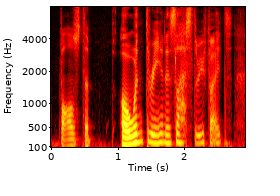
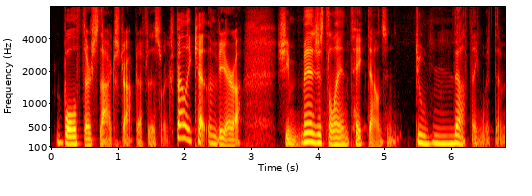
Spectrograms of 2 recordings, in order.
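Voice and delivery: ordinary delivery

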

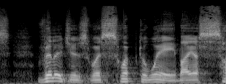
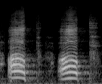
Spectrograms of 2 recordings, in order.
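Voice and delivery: much higher, desperate shouted command; shouting; 4 dB louder than usual. A narrator's reading. Phaethon shouting the horses up from the burning village. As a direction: haul the horses up with your voice.

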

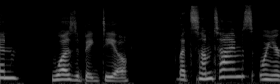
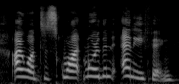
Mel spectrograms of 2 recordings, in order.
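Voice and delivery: eager mermaid; 5 semitones higher, 6 dB louder than usual. Acted. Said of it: "said the mermaid".

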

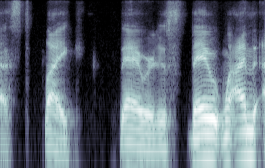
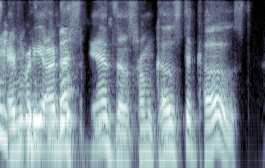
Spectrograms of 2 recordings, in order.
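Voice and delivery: mock proud retort; 7 semitones higher, 3 dB louder than usual. Proud retort about accent.

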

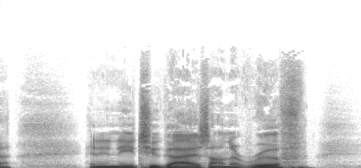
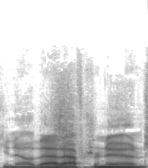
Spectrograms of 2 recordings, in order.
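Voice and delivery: normal talking voice

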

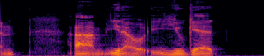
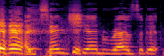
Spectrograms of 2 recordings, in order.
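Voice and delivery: mock public announcement; 11 semitones higher, 8 dB louder than usual. Co-host spoofing the street sweepers to plug the website, mock loudspeaker announcement.

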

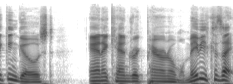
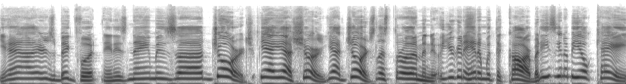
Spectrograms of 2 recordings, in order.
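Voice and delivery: high, lightly voiced silly AI; mocking the AI; 10 semitones higher than usual. Mocking the AI that named Bigfoot George, high silly voice. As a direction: parody the chatbot's eager logic. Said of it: "A I was like".

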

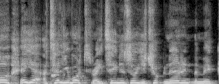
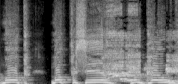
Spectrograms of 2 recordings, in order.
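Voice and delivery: raised-pitch market trader's call; mock street-seller shout; 6 semitones higher than usual. Hawking mops on the high street, mock vendor's shout. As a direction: call out your wares, playfully. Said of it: "go into your local high street and shout".

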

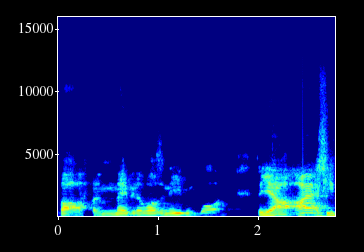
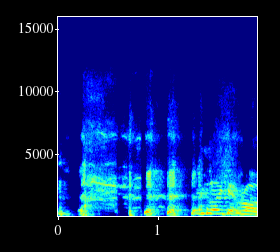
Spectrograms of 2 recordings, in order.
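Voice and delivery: high, slow, laughing protest; much slower than usual. Real, not acted. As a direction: laugh through the question. Laughing after teased about accent.

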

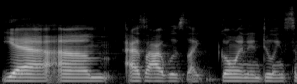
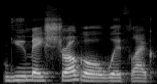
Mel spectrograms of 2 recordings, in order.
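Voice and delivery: ordinary talk

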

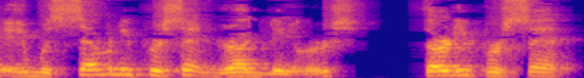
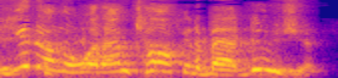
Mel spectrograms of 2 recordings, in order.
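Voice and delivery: higher, louder, fast mocking question; cellmate teasing; 12 semitones higher, 5 dB louder, faster than usual. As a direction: tease him quickly from up high. Cellmate mocking new inmate.

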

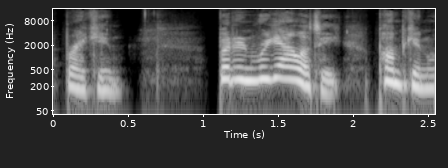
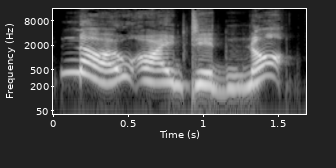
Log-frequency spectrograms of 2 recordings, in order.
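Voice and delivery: slow, higher, emphatic denial; indignant protest; 6 semitones higher, 3 dB louder, much slower than usual. A narrator's reading. April denies mistaking the statue, indignant protest. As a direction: protest with each word weighted. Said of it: "protested April".

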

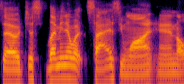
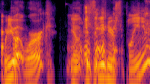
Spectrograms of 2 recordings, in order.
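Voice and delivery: higher, fussing mock concern over the phone; mock worried friend; 5 semitones higher than usual. Playing a worried friend asking about the accident, mock concern. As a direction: ham up a worried pal checking in.

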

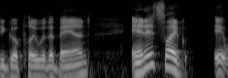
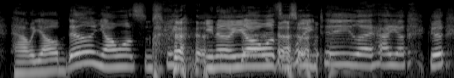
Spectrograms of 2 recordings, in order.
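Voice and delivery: much higher, thick Southern mom voice; high, cheerful Southern mom accent; gung-ho Southern mom; 10 semitones higher than usual. Retold or imitated. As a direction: play a gushing Southern mom offering sweet tea. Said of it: "she's the gung-ho".

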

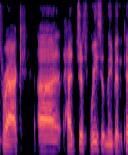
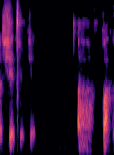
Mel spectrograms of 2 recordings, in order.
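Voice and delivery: muttered cursing; 3 semitones lower, 4 dB quieter than usual. Real, not acted. Losing his train of thought.

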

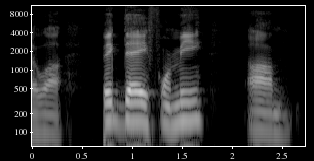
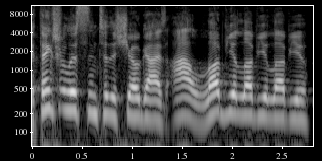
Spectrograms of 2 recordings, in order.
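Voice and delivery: excited, loud; 5 semitones higher, 7 dB louder than usual. Real, not acted. Excited sign-off to listeners.

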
